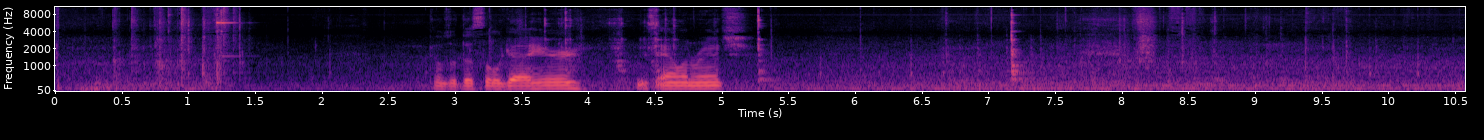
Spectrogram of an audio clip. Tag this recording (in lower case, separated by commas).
speech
